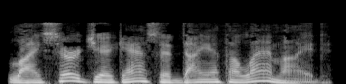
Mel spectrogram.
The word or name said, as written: lysergic acid diethylamide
